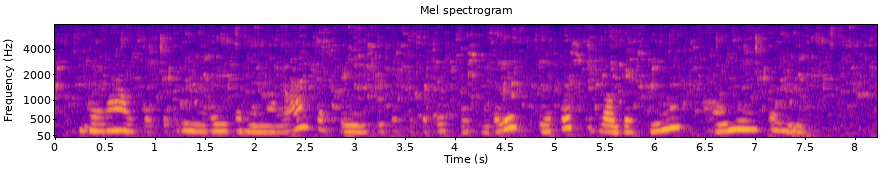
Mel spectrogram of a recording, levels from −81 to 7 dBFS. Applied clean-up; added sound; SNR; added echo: classical method WPE with log-MMSE.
